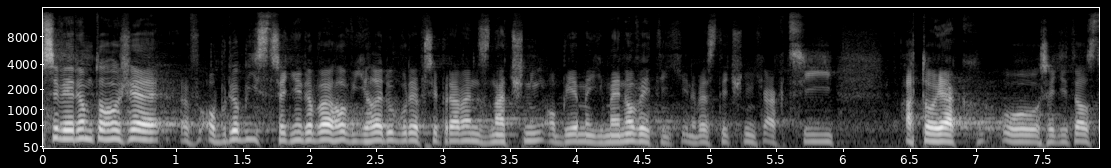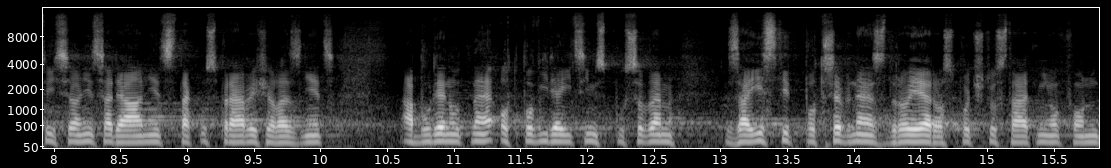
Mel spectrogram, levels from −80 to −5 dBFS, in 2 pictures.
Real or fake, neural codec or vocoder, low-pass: real; none; 14.4 kHz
